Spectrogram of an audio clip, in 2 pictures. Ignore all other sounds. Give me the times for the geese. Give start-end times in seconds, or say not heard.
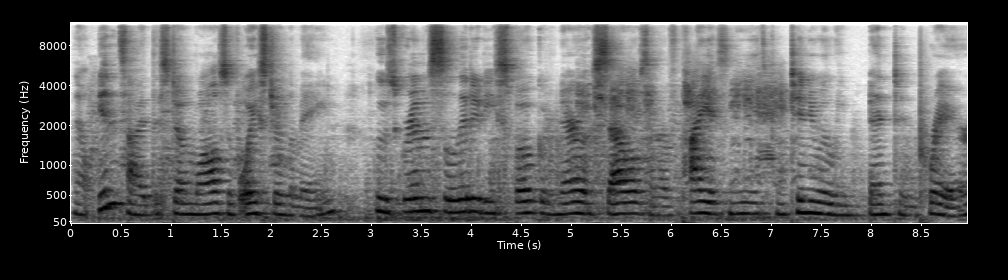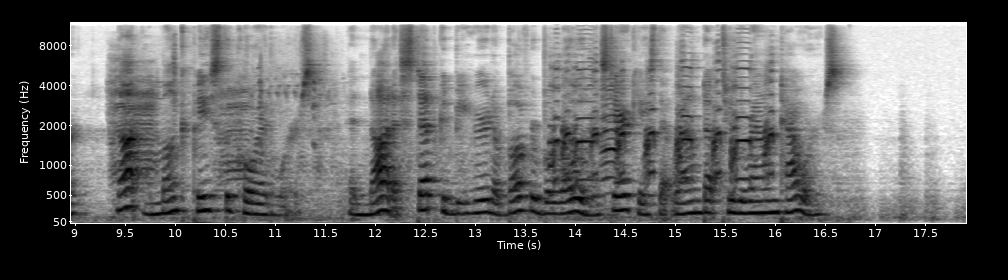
0.1-2.3, 4.9-7.3, 9.3-11.6, 13.7-16.0.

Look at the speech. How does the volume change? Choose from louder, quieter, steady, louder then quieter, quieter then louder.
steady.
